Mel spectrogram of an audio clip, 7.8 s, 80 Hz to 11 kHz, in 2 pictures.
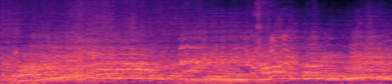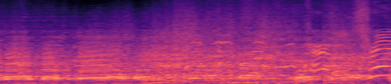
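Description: A Chevrolet Camaro ZL1 slides on a wet road in the rain, its loud engine revving and tires squealing in long wavering bursts, with people talking and shouting over the noise.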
